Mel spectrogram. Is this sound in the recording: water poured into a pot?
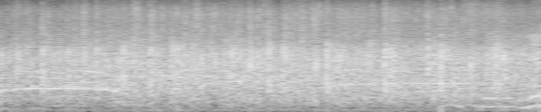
no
